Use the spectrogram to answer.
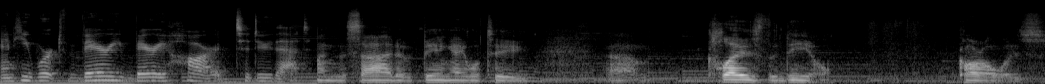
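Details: Adult male speaker narrating over background music; ordinary speech.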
